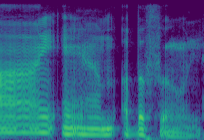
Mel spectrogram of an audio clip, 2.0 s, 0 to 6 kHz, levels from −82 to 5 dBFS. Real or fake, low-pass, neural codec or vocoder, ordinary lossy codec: real; 5.4 kHz; none; Opus, 64 kbps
